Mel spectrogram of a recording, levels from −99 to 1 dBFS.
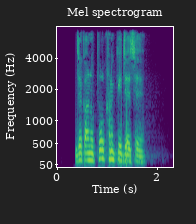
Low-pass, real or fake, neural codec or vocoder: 7.2 kHz; real; none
